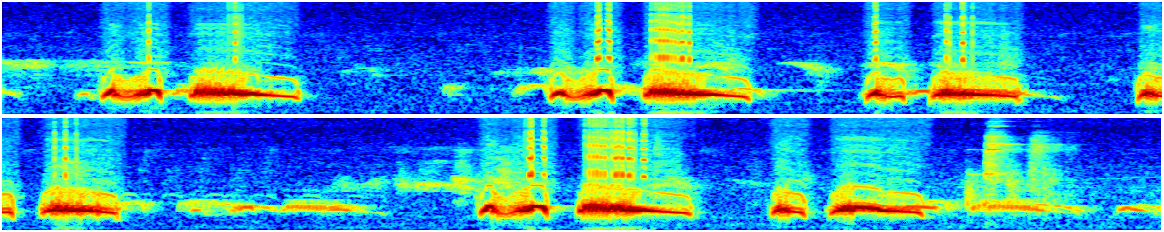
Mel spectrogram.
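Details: Repeated cooing of a spotted dove in the 'giọng hạp bổi' style, meant to get other doves calling: rhythmic pairs of short and long mellow coos with soft trailing notes, and faint higher chirps now and then.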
